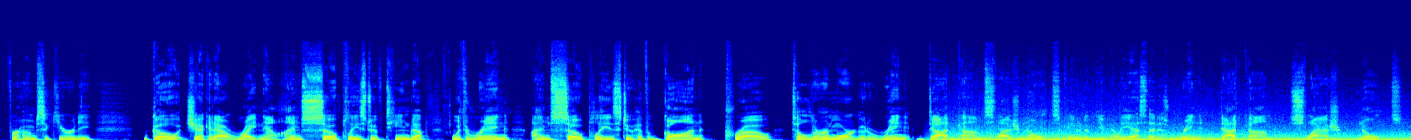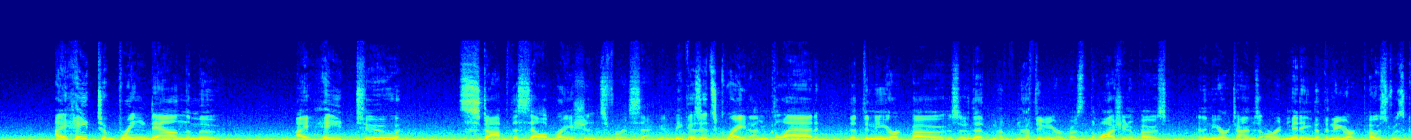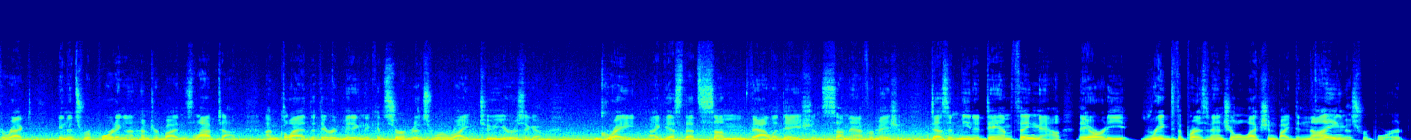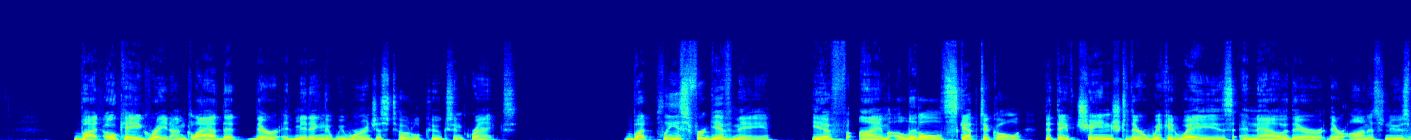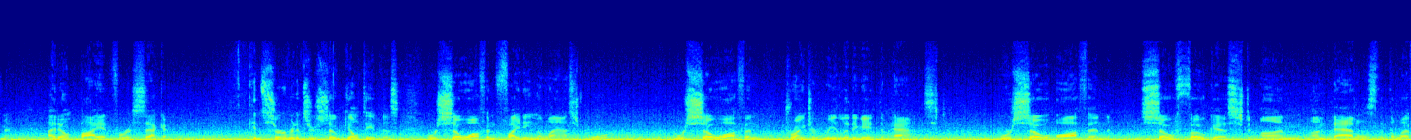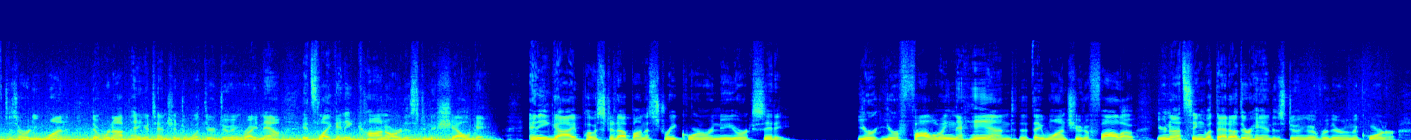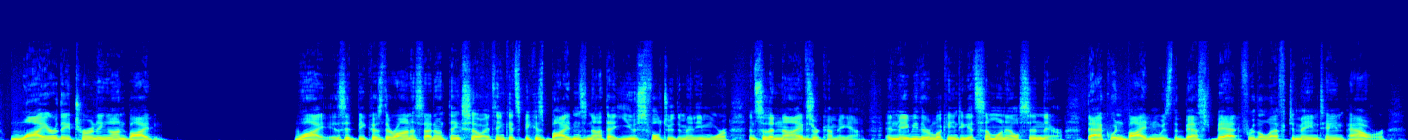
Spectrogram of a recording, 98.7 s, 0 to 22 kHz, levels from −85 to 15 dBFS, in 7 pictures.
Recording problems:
wind noise on the microphone; heavy; from 9.5 to 38 s and from 56 s to 1:15; 7 dB below the speech

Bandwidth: 15.5 kHz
